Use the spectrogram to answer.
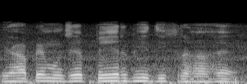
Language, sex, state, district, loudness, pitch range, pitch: Hindi, male, Arunachal Pradesh, Lower Dibang Valley, -14 LUFS, 130-150 Hz, 140 Hz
